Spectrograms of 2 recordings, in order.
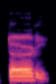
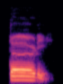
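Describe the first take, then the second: No difference in how they are said.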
